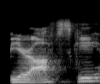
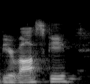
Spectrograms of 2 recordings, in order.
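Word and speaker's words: Berofsky: So Bierofsky, I think is how you pronounce it, Bierofsky.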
